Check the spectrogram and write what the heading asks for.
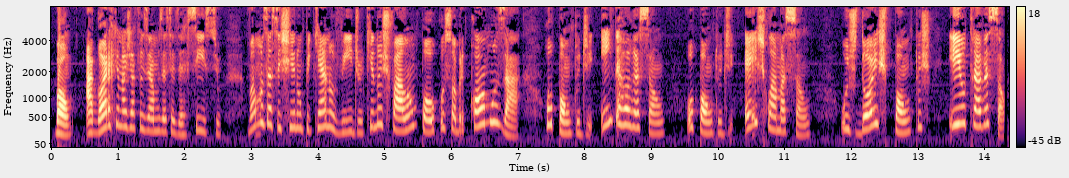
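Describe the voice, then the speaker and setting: Woman teacher, high lively voice, slow careful explaining, dry close sound. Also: no echo. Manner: slow, clear, explanatory delivery. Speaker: primary school teacher. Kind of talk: recorded online lesson.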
